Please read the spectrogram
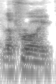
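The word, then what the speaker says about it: Laphroaig: You know when you buy a bottle of what is it, Lafroy? Is that how you say it? – Lafroy.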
